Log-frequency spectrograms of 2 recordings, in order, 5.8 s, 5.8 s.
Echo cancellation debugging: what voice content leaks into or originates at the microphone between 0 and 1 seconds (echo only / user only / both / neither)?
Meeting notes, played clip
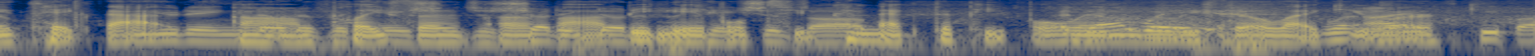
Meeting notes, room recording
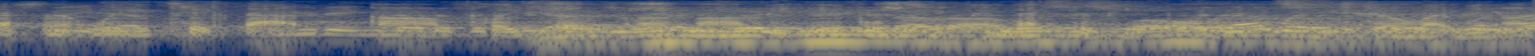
echo only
